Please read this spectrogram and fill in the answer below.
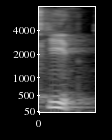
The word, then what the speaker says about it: Heath: It's Heath.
